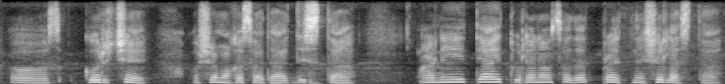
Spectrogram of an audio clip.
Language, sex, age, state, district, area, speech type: Goan Konkani, female, 30-45, Goa, Canacona, urban, spontaneous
